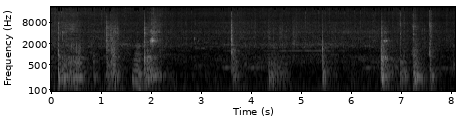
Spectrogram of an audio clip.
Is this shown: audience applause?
no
